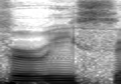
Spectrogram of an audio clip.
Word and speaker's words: Variste: My name is Donald Varese, and Varese is spelled V-A-R-I-S-T-E.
